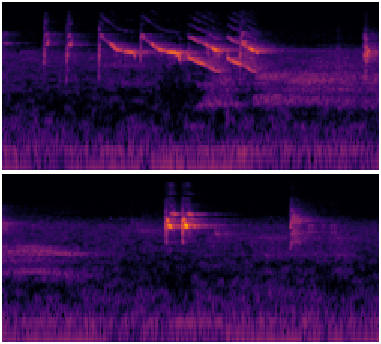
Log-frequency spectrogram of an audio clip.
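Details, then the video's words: Double dilute red siskin learning to court a female; a few short chirps, then a run of quick descending slurred whistles near the middle, with brief high chips later and quiet low background hum. "Red siskin Double diluet belajar merayu BETINA red siskin"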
